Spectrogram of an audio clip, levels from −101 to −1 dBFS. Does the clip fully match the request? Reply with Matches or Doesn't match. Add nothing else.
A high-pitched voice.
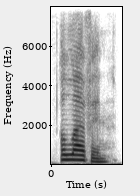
Matches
